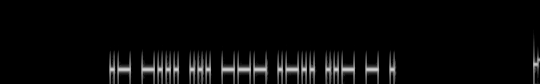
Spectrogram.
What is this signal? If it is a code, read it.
Morse code, heard as a keyed tone, about 28 wpm, 700 Hz. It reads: ABSOLUTE
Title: LY Suffix - Top 100 Words with Base Words 30wpm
